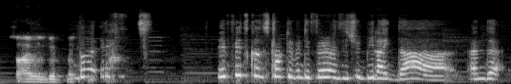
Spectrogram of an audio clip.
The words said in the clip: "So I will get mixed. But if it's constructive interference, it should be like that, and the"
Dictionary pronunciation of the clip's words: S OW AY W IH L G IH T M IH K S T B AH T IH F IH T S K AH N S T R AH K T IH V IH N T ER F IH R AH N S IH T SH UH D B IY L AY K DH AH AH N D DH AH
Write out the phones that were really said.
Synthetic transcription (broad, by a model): S OW AY W IH L G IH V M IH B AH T IH F IH T S K AH N S T R AH K T IH V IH N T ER F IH R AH N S IH T SH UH D B IY L AY K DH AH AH N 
